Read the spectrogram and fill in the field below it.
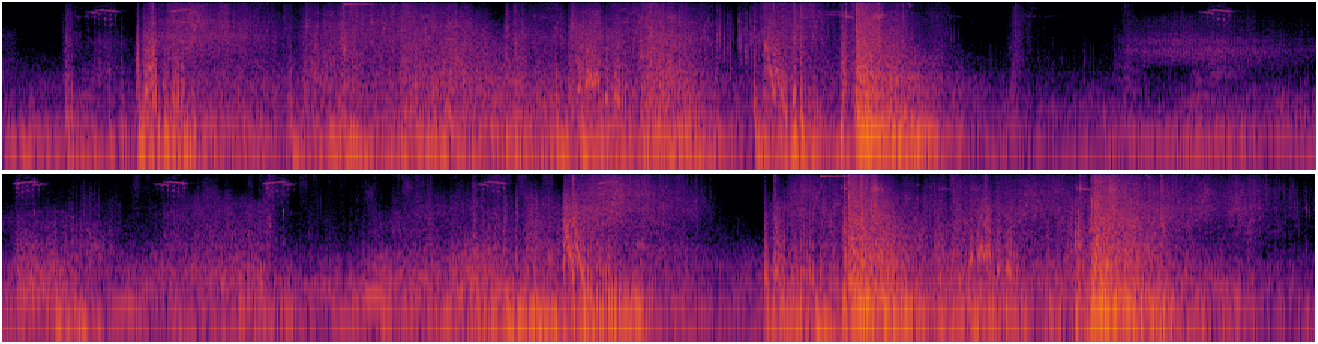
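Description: Gunfire blasts and booms from a game weapon.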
